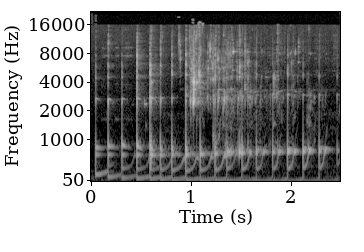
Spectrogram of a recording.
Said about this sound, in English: Okay, got my glass. Let's go for a pour.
